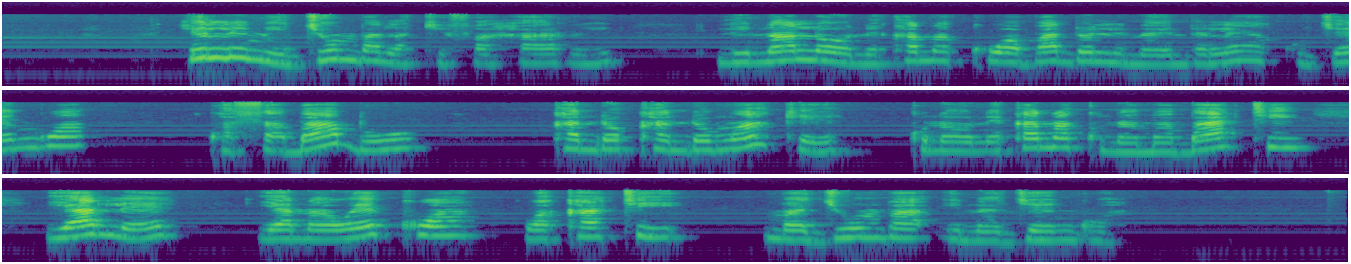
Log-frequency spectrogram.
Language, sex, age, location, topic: Swahili, female, 36-49, Nairobi, finance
